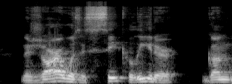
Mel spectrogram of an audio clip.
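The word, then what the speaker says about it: Nijjar: So on September 19, 2023, progressive conservative leader Pierre Poilievre accidentally mispronounced Hardeep Singh Najjar's last name. Najjar was a Sikh leader gunned down in Surrey, British Columbia earlier this summer.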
